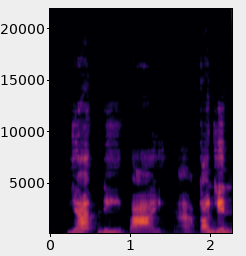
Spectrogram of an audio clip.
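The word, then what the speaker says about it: ညနေပိုင်း: เนาะ ตอน เย็น อ่า ภาษา พม่า ออก เสียง ว่า อะไร คะ ตอน เย็น ยะน่ ปาย ยะน่ ปาย อ่า ตอน เย็น มี อะไร บ้าง 16:00 น.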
